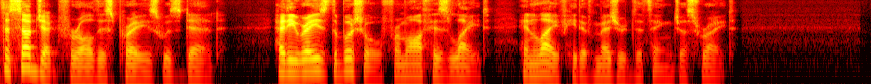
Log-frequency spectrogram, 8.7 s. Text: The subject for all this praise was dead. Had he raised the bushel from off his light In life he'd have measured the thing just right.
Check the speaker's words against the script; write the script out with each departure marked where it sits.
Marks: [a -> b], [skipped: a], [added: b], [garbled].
The subject for all this praise was dead. Had he raised the bushel from off his light In life he'd have measured the thing just right.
